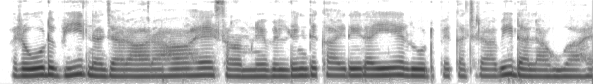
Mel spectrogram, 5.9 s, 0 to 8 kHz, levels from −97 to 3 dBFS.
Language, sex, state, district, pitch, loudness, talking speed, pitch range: Hindi, female, Maharashtra, Nagpur, 205 Hz, -29 LUFS, 190 wpm, 195-215 Hz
